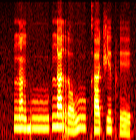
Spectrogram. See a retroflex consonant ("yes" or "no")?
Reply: no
